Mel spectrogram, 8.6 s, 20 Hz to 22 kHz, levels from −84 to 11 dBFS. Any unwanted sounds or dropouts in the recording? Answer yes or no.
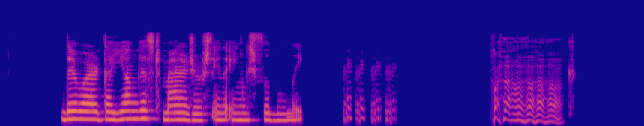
yes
